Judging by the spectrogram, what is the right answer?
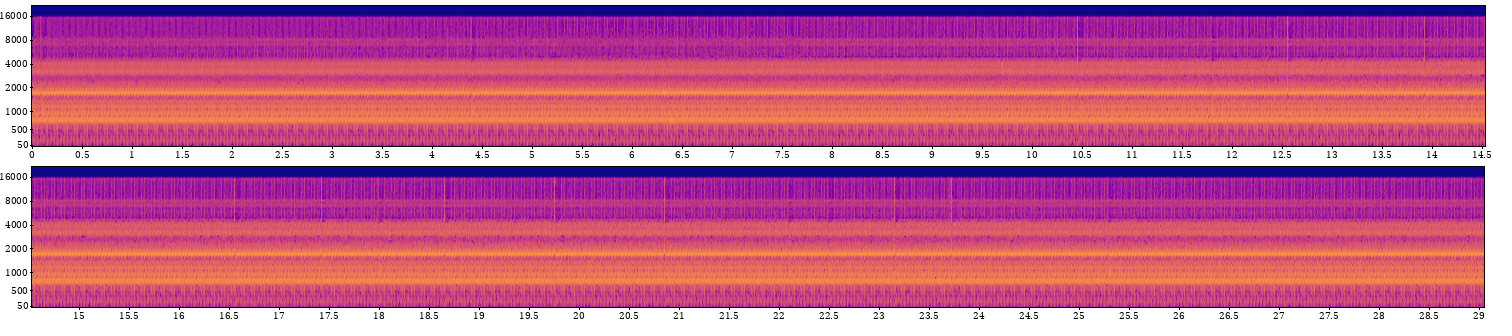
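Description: Steady, unchanging electronic buzz of many fixed tones held at one pitch and level throughout: a digital audio glitch from a live stream that has dropped and frozen.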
